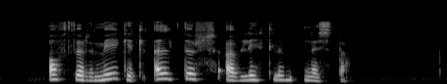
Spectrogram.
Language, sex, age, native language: Icelandic, female, 50-59, Icelandic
